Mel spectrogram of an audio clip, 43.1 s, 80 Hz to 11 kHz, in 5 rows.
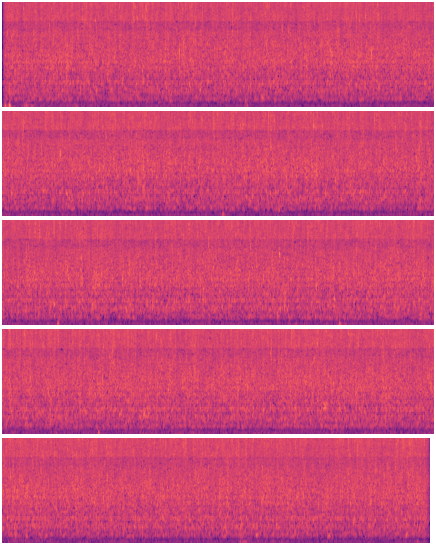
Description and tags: EXT small stream close MS
Back MS pair of quad recording from Zoom H2. Close up POV small stream. Spring run off. Facing down towards water.
stream, close, water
